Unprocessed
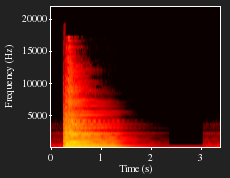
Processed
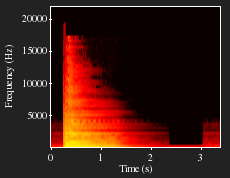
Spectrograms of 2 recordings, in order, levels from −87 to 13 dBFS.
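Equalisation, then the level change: peaking EQ 13 kHz -2 dB 1.8 oct; +3.5 dB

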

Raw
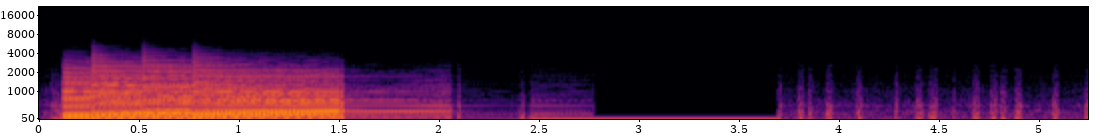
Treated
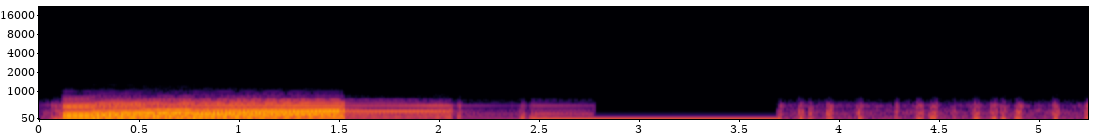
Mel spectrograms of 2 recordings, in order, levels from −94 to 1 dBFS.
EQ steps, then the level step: steep low-pass 520 Hz 48 dB/octave; +6.0 dB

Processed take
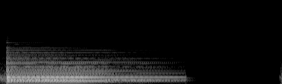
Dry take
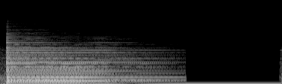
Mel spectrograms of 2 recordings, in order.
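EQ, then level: band-pass filter 280 Hz, Q 1.4; distance through air 60 m; hum notches 60/120/180/240/300 Hz; 0.0 dB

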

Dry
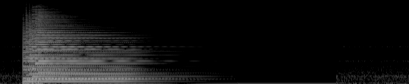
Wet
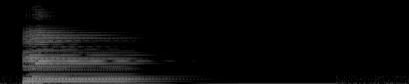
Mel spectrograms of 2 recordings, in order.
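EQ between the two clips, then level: static phaser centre 2.1 kHz, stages 6; -3.5 dB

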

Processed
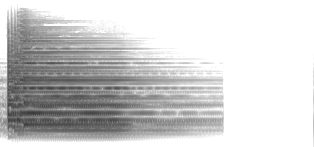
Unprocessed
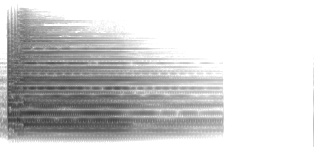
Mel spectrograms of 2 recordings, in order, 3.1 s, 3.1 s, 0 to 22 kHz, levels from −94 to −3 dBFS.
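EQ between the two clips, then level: bass shelf 280 Hz -6 dB; 0.0 dB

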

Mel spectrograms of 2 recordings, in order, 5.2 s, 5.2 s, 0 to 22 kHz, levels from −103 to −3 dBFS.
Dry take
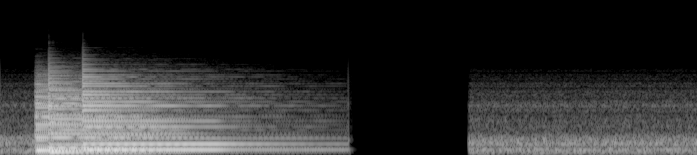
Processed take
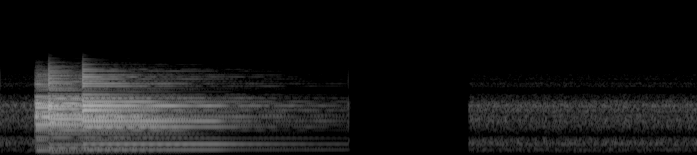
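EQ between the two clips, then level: Butterworth band-pass 2.4 kHz, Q 0.54; distance through air 260 m; static phaser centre 1.9 kHz, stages 6; -4.5 dB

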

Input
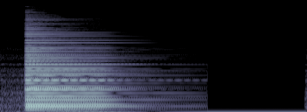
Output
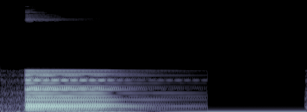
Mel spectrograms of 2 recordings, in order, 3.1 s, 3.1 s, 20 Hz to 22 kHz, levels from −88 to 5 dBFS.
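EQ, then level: brick-wall FIR band-stop 1.7–9.8 kHz; bass shelf 260 Hz +11 dB; -1.5 dB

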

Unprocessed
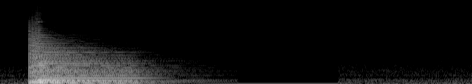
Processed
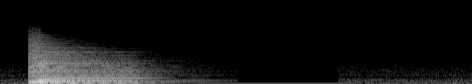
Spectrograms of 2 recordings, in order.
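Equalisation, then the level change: distance through air 240 m; +3.0 dB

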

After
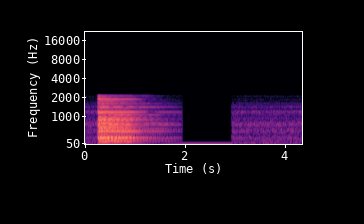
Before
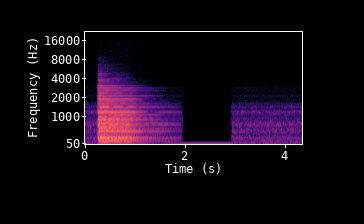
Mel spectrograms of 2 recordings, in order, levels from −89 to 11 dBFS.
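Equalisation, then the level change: dynamic bell 1.4 kHz, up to -6 dB, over -37 dBFS, Q 2.3; brick-wall FIR low-pass 2.1 kHz; bass shelf 160 Hz -5 dB; +4.0 dB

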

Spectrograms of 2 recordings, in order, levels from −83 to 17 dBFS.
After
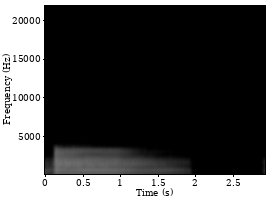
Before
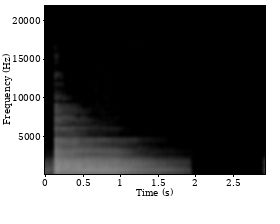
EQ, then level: dynamic bell 480 Hz, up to -5 dB, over -45 dBFS, Q 0.73; brick-wall FIR band-pass 250–3500 Hz; peaking EQ 990 Hz -9.5 dB 0.28 oct; -6.0 dB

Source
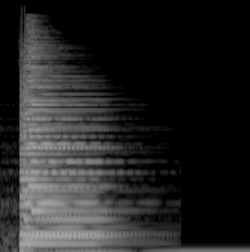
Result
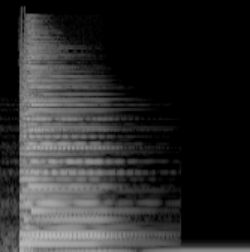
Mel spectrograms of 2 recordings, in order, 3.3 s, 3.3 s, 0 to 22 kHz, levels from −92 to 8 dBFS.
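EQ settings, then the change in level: bass shelf 300 Hz +7 dB; treble shelf 4.4 kHz +9 dB; +1.5 dB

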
